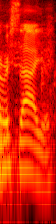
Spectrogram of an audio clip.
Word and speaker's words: Terracite: Terracite. – Terracite. – Yes. – Okay. Like Messiah.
